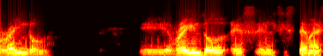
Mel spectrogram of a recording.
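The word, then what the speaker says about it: Rijndael: algunas palabras de ellos, lo pronuncian en inglés, ellos no son de Estados Unidos, son de Europa, lo pronuncian como Reindl.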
